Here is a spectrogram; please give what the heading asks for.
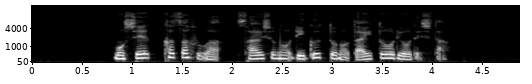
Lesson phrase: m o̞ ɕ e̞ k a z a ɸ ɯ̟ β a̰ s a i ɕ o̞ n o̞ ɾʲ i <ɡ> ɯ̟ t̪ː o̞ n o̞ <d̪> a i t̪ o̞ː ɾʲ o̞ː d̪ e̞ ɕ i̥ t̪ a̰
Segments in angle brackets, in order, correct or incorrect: correct, correct

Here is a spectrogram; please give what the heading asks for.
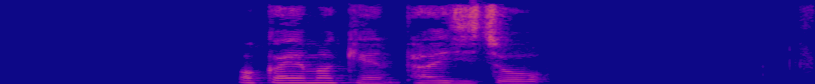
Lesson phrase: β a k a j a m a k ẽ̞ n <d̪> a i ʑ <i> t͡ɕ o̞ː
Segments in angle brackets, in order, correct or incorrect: incorrect: t̪, correct

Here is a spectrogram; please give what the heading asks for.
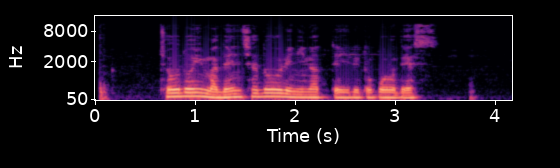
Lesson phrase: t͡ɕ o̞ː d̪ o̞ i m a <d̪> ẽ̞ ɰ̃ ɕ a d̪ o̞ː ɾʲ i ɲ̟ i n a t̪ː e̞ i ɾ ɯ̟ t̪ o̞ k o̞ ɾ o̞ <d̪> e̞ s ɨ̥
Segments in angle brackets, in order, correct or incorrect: correct, correct

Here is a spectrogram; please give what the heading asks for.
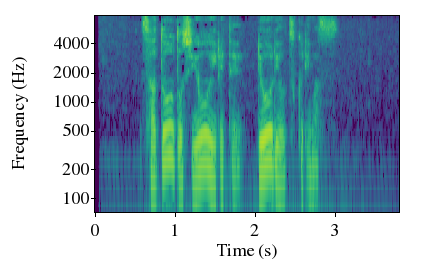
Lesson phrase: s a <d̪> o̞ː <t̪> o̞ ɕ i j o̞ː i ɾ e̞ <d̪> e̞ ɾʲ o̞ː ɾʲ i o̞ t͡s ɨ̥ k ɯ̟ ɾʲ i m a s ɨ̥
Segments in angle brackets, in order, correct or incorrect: incorrect: t̪, correct, incorrect: t̪

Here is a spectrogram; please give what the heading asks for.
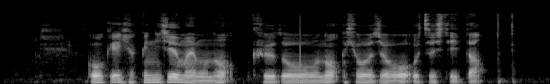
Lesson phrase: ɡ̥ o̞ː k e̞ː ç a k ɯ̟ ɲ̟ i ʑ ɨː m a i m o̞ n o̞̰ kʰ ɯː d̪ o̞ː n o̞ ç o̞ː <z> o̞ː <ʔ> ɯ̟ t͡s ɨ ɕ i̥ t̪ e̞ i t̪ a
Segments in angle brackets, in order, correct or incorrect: incorrect: ʑ, correct

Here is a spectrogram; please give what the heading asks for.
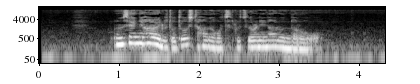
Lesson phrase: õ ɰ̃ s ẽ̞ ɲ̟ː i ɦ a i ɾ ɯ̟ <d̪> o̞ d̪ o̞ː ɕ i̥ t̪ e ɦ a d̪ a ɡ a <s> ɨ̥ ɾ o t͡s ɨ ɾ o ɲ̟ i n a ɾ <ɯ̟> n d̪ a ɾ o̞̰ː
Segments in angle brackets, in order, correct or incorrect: incorrect: t̪, incorrect: t͡s, incorrect: ɯ̟̃

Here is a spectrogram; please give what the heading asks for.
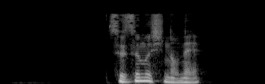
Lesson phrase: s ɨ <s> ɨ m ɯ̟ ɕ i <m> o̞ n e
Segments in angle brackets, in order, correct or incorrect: incorrect: z, incorrect: n

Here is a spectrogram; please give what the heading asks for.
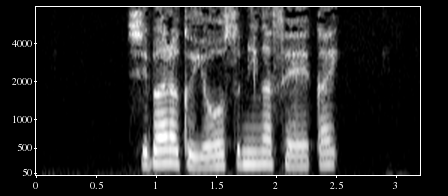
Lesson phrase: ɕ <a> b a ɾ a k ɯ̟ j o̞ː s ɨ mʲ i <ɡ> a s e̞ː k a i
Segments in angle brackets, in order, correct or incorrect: incorrect: i, correct

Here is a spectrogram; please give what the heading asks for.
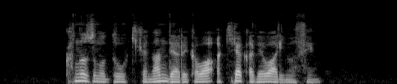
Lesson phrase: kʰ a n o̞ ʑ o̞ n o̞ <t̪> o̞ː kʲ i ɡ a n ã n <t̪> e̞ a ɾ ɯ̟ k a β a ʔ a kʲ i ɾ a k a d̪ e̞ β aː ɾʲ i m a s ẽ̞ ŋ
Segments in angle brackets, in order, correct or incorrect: incorrect: d̪, incorrect: d̪

